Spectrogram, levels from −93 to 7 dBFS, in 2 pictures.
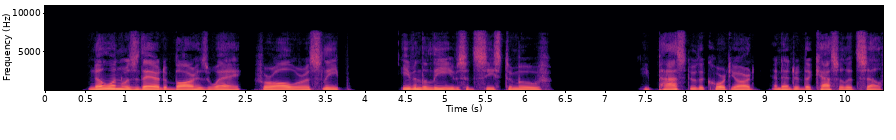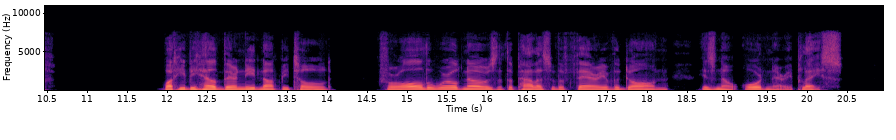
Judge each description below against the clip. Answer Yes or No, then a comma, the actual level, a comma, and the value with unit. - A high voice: No, medium, 140 Hz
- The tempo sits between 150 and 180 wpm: Yes, average, 160 wpm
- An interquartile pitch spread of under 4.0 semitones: Yes, average, 3.2 semitones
